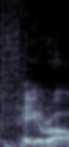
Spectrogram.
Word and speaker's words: Feyre: Und ich habe nachgeguckt, es wird Feyre ausgesprochen. Es wird von Sarah J. Maas Feyre ausgesprochen. Es wird von allen englischen Booktubern Feyre ausgesprochen.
